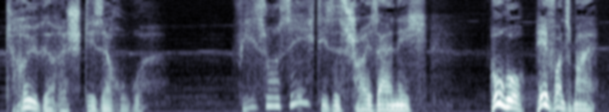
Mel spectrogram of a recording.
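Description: A seasoned female ghost hunter in a children's radio play. She is composed and deliberate, her intonation lively, with music playing behind her. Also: a bass voice, husky, no echo, heavily acted. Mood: wary. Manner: deliberate, tactfully explanatory.

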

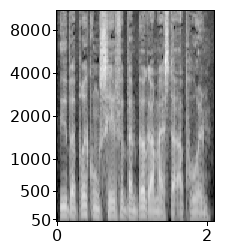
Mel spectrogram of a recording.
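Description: An actor playing a bitter, bookish refugee who narrates a literary radio play in a sardonic, clipped manner. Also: male voice, lowish voice, fast, darkish tone, slight background noise, lightly acted. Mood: wry, brooding.

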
